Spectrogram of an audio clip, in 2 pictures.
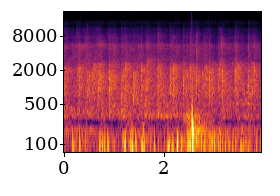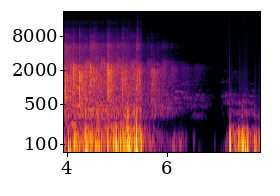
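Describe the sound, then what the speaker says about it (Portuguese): Dense audience applause fills a panel discussion hall for several seconds, steady and close, then breaks off sharply into near silence before a voice resumes speaking. "Uma salva de palmas, por favor."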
